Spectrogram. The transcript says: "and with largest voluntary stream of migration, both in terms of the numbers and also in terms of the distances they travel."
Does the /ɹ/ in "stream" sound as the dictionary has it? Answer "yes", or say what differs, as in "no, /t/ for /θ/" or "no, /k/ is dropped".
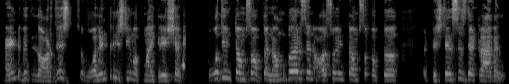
no, /ɹ/ is dropped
